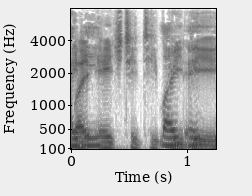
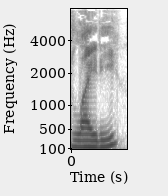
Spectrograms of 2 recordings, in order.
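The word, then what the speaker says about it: lighttpd: I'm not sure exactly how you say it. Lighty. – Light HTTPD. – Yeah, exactly. – It's a web server. – Yeah, commonly known as Lighty.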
